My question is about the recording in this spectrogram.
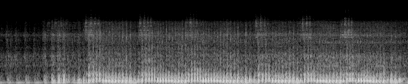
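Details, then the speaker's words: Kawasaki KLX150 bored up to 170 cc, carb and valve settings done: quick throttle blips with crisp, eager rise and fall and light clatter underneath, very responsive. Normal free revving. "Respon banget. Untuk settingan karbu udah dapet semuanya, settingan klep juga udah dapet semua."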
